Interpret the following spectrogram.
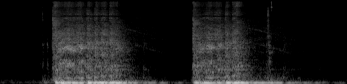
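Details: Maserati GranSport hard starting: two separate cranking bursts of about a second each, engine churning but never catching.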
